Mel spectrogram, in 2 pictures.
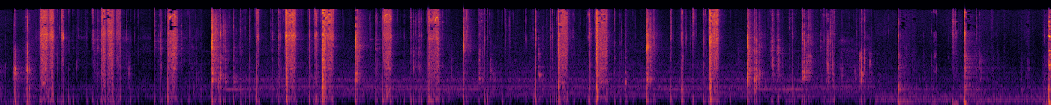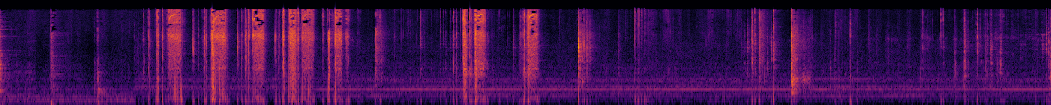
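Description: Metal tools and parts clinking and clanking irregularly as bolts and brackets of the secondary air injection plumbing are worked loose on an engine. A faint steady hum runs underneath.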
